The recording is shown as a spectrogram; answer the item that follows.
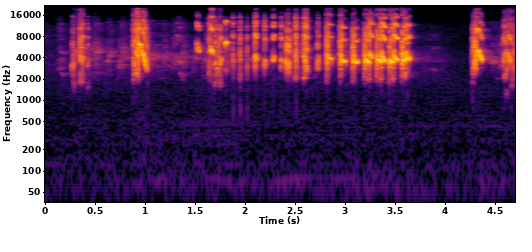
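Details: Two lovebirds of green personata and green pied personata colouring in an aviary; scattered squeaky notes speed into a fast rattling series of about four chirps a second, then short calls.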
